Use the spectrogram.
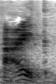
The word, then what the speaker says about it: hike: Because that E is silent. That E is silent. To make the I say his name. All right, so when we put I together, what do we get? Hi. Hike.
